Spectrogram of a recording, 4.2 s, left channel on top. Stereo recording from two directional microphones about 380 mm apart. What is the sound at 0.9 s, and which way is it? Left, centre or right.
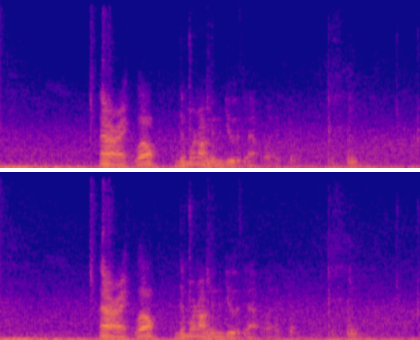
Speech, centre.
